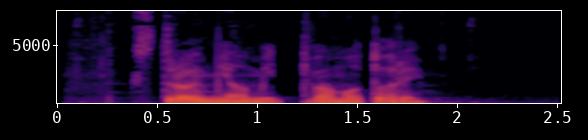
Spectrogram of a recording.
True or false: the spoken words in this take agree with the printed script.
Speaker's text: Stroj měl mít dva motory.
true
